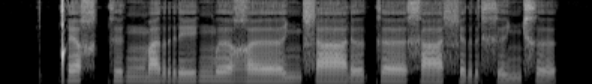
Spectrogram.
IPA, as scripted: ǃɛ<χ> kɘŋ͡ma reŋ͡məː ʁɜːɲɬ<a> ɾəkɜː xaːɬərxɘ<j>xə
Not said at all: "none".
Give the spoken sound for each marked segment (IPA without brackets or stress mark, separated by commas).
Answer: χ, aː, ɲ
